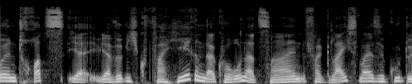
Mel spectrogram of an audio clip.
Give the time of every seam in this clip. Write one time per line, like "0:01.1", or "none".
none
